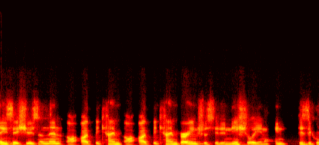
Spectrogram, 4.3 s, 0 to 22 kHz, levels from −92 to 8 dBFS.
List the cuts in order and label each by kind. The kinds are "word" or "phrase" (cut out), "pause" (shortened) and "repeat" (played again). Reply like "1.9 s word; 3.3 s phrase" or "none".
1.6 s repeat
